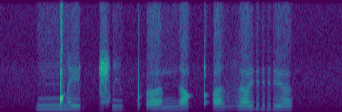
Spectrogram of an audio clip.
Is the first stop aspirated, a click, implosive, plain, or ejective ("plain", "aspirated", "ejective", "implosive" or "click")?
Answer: click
